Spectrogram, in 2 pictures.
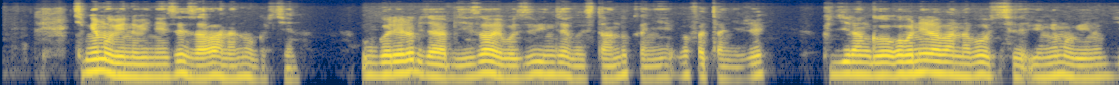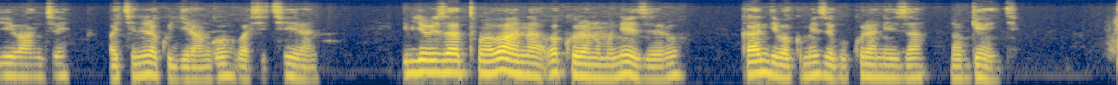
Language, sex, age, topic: Kinyarwanda, male, 18-24, education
